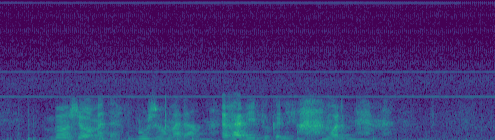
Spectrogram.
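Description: A woman speaks in a friendly, welcoming tone nearby.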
